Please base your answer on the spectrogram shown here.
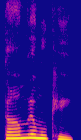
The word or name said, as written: ತಾಮ್ರಮುಖಿ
